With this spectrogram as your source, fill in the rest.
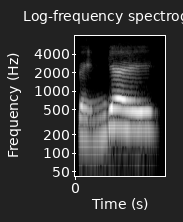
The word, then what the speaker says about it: beignet: So examples are beignet, which again is ET as the A sound, and then rognon, which has that GN and Y sound, nia sound.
